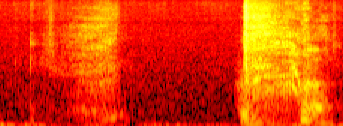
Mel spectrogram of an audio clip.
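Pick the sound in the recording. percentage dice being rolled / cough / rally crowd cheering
cough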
